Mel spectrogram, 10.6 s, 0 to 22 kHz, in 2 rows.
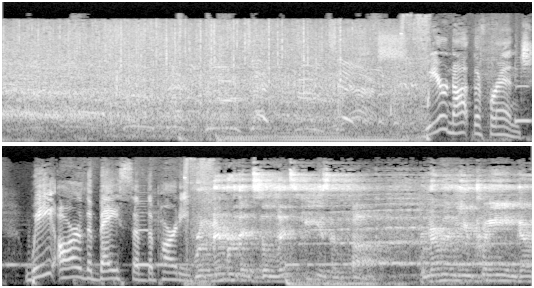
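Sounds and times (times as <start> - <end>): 
audience clapping: 0.0 - 4.3
scattered voices and cheers in an audience: 0.0 - 4.3
speech: 4.2 - 10.5.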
